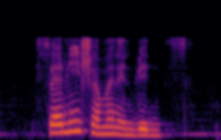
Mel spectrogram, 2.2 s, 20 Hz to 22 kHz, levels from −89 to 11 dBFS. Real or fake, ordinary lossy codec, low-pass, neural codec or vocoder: fake; none; 7.2 kHz; codec, 24 kHz, 3 kbps, HILCodec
